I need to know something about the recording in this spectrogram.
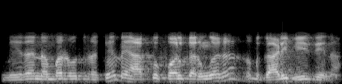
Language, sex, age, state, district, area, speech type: Hindi, male, 45-60, Madhya Pradesh, Gwalior, rural, conversation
